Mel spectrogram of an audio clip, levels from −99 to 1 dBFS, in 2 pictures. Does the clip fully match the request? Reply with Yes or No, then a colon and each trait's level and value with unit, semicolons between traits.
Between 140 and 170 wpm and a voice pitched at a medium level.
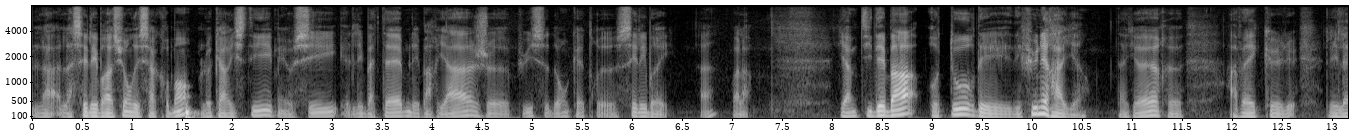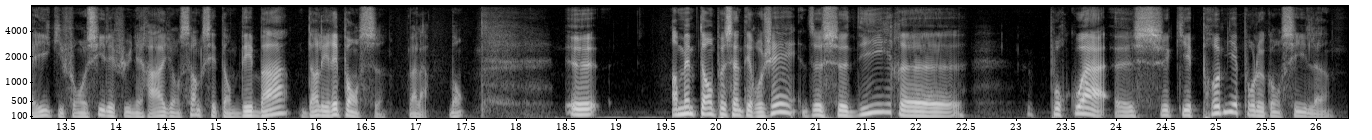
No: average, 155 wpm; low, 105 Hz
